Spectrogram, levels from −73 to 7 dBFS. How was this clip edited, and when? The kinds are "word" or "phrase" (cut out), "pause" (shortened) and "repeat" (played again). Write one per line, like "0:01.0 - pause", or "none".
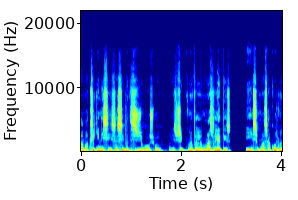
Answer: none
